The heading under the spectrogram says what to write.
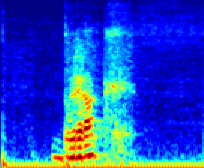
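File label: "brak", Dutch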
